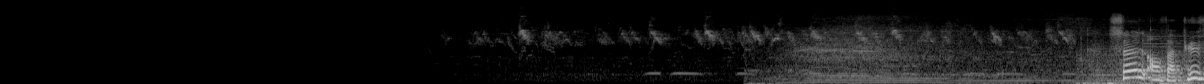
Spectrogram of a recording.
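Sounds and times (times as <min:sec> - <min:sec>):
small birds chirping: 0:04.2 - 0:11.6
low steady drone: 0:09.4 - 0:12.0.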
